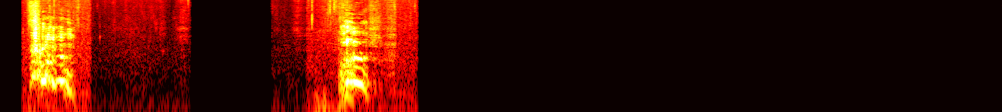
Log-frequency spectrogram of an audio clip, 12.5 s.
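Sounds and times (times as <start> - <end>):
camels: 0.3 - 2.4, 3.6 - 5.2.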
